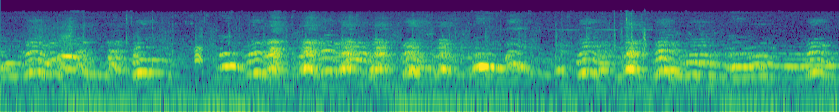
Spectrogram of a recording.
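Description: A dog in the video game Dragon Age: Origins yelps, whines and howls in a continuous run of close, mid-loud cries, with no talk over it.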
